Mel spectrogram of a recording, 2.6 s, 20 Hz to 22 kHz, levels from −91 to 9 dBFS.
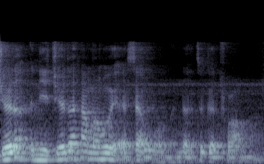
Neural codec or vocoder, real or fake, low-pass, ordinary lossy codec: none; real; none; none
